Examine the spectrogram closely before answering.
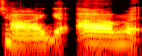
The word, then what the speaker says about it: Tadhg: So Tadhg Hickey, who is joining us from Cork, which I love so much. That was one of my favorite places when I went to Ireland. Thank you so much, Tadhg.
